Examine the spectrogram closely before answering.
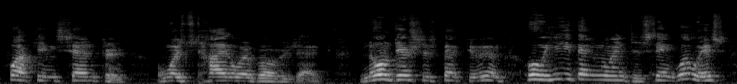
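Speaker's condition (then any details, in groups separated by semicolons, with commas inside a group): Cerebral palsy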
